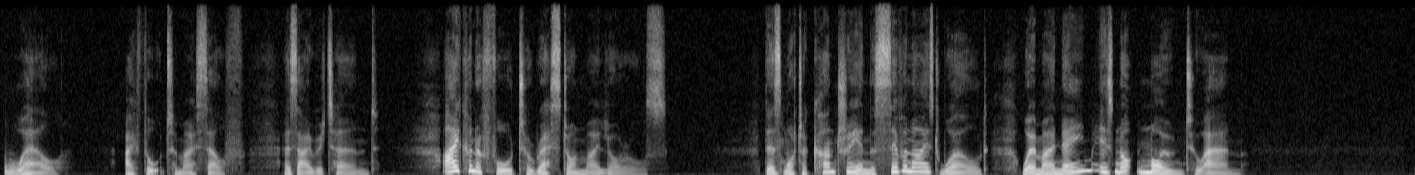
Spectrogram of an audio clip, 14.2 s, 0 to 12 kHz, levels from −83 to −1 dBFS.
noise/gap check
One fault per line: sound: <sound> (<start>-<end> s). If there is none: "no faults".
no faults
